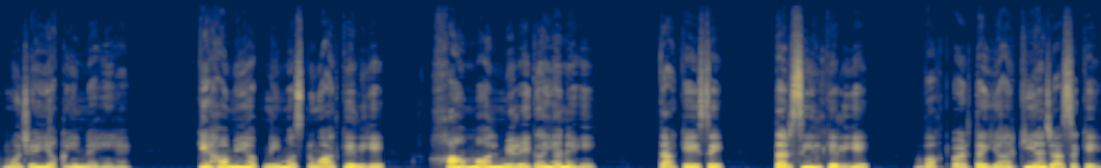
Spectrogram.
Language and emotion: Urdu, fearful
